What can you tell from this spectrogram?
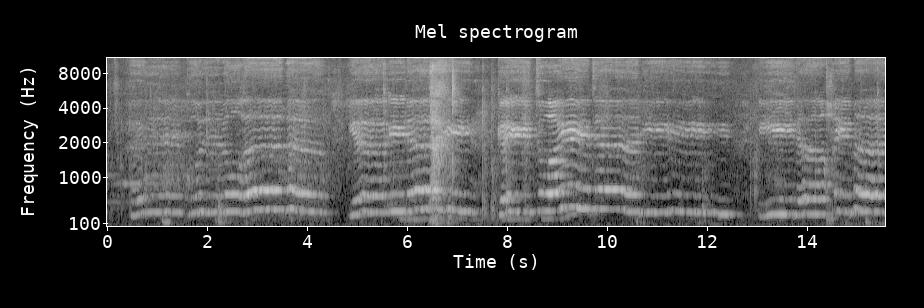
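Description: A woman's or girl's voice singing a slow devotional hymn, in phrases of about four seconds with short breaths between them. A brief noisy burst sounds about halfway through.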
